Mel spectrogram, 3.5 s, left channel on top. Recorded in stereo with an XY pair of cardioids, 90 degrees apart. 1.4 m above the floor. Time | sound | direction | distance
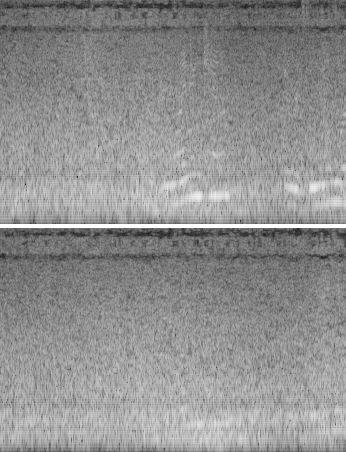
1.6 | a woman speaking | 65° left | 4.5 m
